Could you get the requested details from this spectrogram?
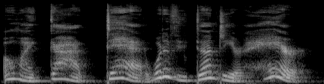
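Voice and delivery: high, loud, swooping disbelief; son's appalled outcry; shocked shout. A narrator's reading. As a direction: shout at your dad, aghast. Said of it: "the son shouted".

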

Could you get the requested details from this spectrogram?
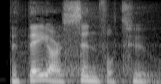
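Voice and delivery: ordinary talk

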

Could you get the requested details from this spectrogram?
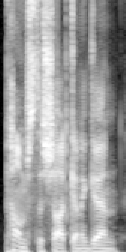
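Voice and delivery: usual speaking voice

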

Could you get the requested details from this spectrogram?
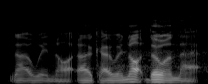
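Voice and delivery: low, hushed retraction; quickly taking it back under the voice; quiet aside. Real, not acted. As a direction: drop it to a low, soft aside. Retracting his joke about roll call.

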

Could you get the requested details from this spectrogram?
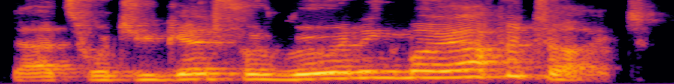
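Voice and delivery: hammy villain taunt; villain line. Retold or imitated. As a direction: snarl it like a gloating monster. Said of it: "And he says".

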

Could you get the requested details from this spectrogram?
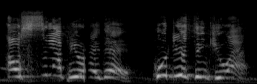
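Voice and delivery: high, loud bullying threats; arrogant rich man. Retold or imitated. Preacher acting a rich man threatening the poor. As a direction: slap him down with your voice, high and loud.

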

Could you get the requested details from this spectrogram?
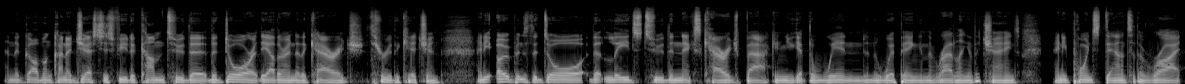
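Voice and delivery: ordinary talk, nothing marked

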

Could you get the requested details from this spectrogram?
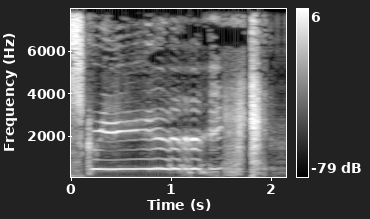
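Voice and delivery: very high, drawn-out screeching squeak; shrill sustained squeak; long squeak. Acted. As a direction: imitate a creaky step with a piercing squeal. Last name is a squeak.

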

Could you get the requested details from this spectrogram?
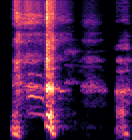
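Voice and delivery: sudden high-pitched laugh. Real, not acted. Football fan reacting to goals scored against Arsenal, high laugh. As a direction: burst into a short, high laugh.

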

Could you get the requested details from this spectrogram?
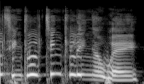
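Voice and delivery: high bell-like chant; sing-song it high like a tiny bell; tinkling away. A narrator's reading. Narrator following Tinkerbell escaping Froggy, high tinkling voice.

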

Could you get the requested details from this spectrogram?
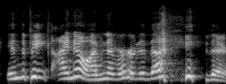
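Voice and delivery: fast giggly talk through laughter; laughing. Real, not acted. Host laughing to viewers, fast and giggly. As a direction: laugh while you admit it.

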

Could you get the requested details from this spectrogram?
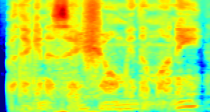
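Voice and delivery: barely audible, voiceless wondering; secretive whisper. Acted. Hostage on the floor thinking aloud, whispering. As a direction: whisper it to yourself. Hostage murmuring to himself, acted.

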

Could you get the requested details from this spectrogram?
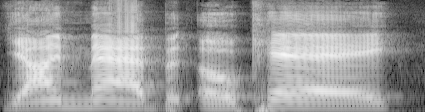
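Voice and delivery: mock-sulky agreement, drawn out; grudging okay. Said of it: "she's all like".

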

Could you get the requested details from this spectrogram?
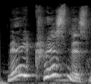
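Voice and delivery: sing-song high Merry Christmas; high cheery greeting. Acted. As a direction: chirp it out playfully.

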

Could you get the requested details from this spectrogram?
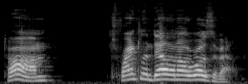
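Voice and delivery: loud, high, grand declaration; presidential hail. A narrator's reading. President introducing himself to the supervisor, calling out. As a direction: call out your name grandly. President calls through the door.

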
